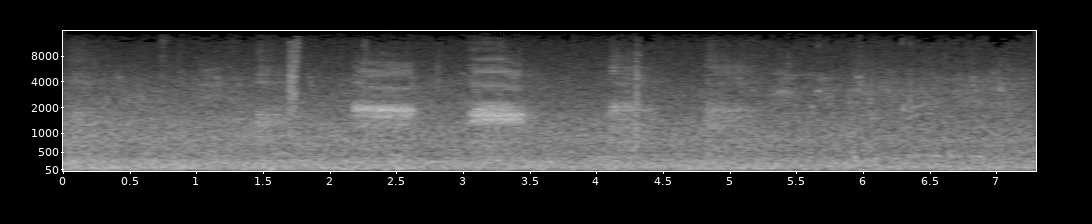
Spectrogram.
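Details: Crow recorded on 5 June 2016, giving two harsh, nasal caws about a second apart, heard over loud, steady broadband background noise.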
